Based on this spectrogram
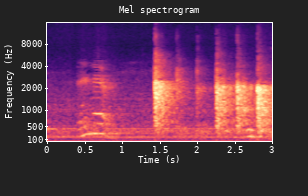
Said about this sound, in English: Amen. See, we're getting better. We're getting claps now. Okay, awesome.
